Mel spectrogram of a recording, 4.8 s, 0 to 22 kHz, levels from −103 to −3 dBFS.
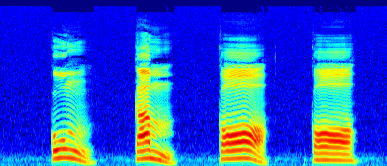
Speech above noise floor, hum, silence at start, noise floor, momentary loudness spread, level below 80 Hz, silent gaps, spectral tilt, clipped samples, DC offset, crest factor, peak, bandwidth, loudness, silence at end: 53 dB; none; 0.65 s; -68 dBFS; 13 LU; -66 dBFS; none; -6 dB/octave; under 0.1%; under 0.1%; 16 dB; -2 dBFS; 9.6 kHz; -17 LUFS; 0.4 s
